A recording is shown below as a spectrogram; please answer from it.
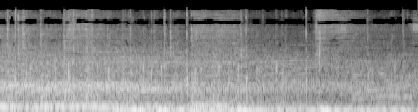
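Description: Live rock band in an arena playing under a cheering crowd: low held notes, then a heavy deep bass rumble that comes in about half a second in.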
